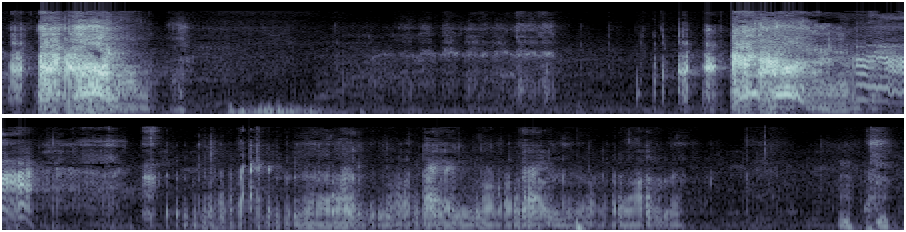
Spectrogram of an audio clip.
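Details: Domestic dog sounding like a gremlin: two sharp, bright yelping bursts a few seconds apart, with softer rough growling and scraping noises in between and a longer low warbling growl near the end.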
